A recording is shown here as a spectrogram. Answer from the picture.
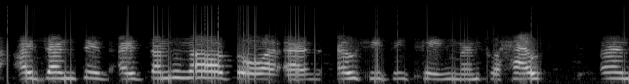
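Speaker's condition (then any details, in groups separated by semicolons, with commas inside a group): Cerebral palsy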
